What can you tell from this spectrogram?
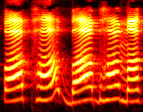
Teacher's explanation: प भ म का उच्चारण हम लोग कहां से करते हैं दोस्तों? ओष्ठ से करते हैं।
